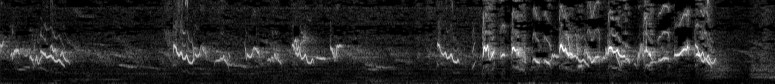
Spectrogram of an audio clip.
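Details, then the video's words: Lemon-bellied white-eye from Lombok singing in response to 'ciak-ciak' sounds, with quick high twittering phrases rising and falling, a short gap, then a louder rapid run of warbles before it stops. "Kecial Kuning joss gacor"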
